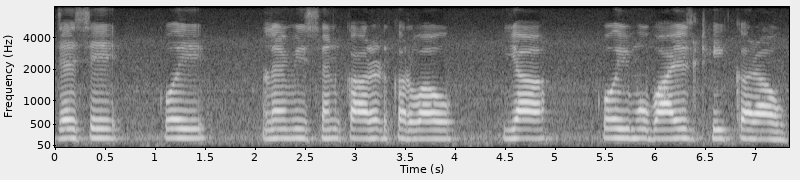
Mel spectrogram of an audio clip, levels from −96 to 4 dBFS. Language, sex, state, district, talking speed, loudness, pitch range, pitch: Hindi, female, Haryana, Charkhi Dadri, 80 wpm, -14 LUFS, 190-200 Hz, 195 Hz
